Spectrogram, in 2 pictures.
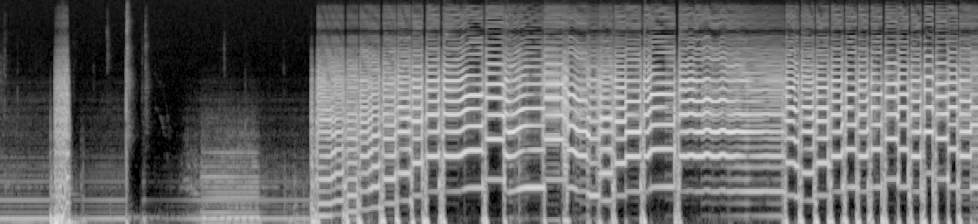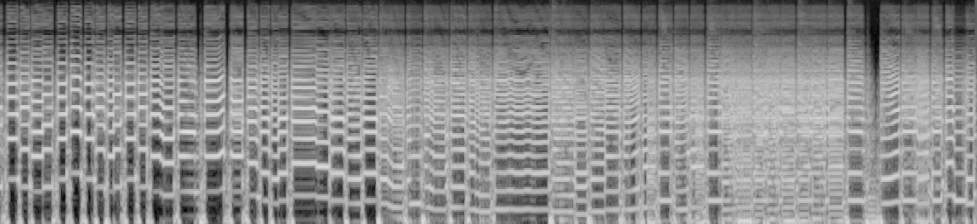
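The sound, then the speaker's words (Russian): Electric guitar played through an octave effect pedal on the neck humbucker with coil split. A few sparse notes lead into a long, dense stretch of distorted notes and chords, loud and sustained, with no voices. “И сыграю со включенной октавой, но на нековом хамбакере с отсечкой.”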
